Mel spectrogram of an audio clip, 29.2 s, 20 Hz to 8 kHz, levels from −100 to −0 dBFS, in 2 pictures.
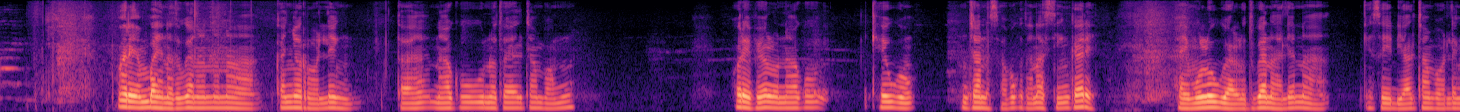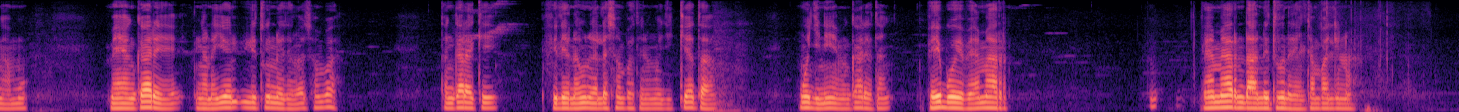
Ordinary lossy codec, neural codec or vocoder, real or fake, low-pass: none; none; real; none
